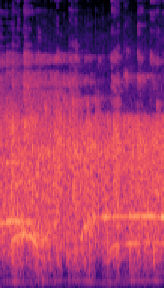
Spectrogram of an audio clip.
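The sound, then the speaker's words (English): A crowd applauds in a steady, dense wash of clapping that holds at an even loudness throughout, with a faint sustained tone running underneath. “I don't like the way you are clapping for him.”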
